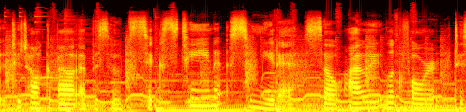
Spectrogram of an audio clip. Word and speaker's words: Sumire: Now, I thought that was funny because I had always been pronouncing it as Sumire. So I just got a huge correction. It's Sumire.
